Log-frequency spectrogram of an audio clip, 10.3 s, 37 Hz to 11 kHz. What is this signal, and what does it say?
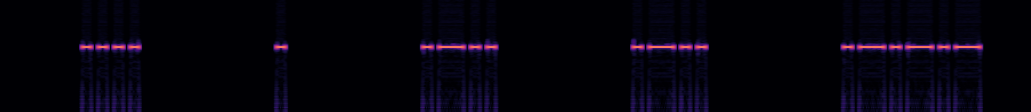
Morse code, heard as a keyed tone, about 15 wpm, spaced as for 5 wpm, 1000 Hz. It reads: HELL.
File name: qotdfiles / 5wpm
